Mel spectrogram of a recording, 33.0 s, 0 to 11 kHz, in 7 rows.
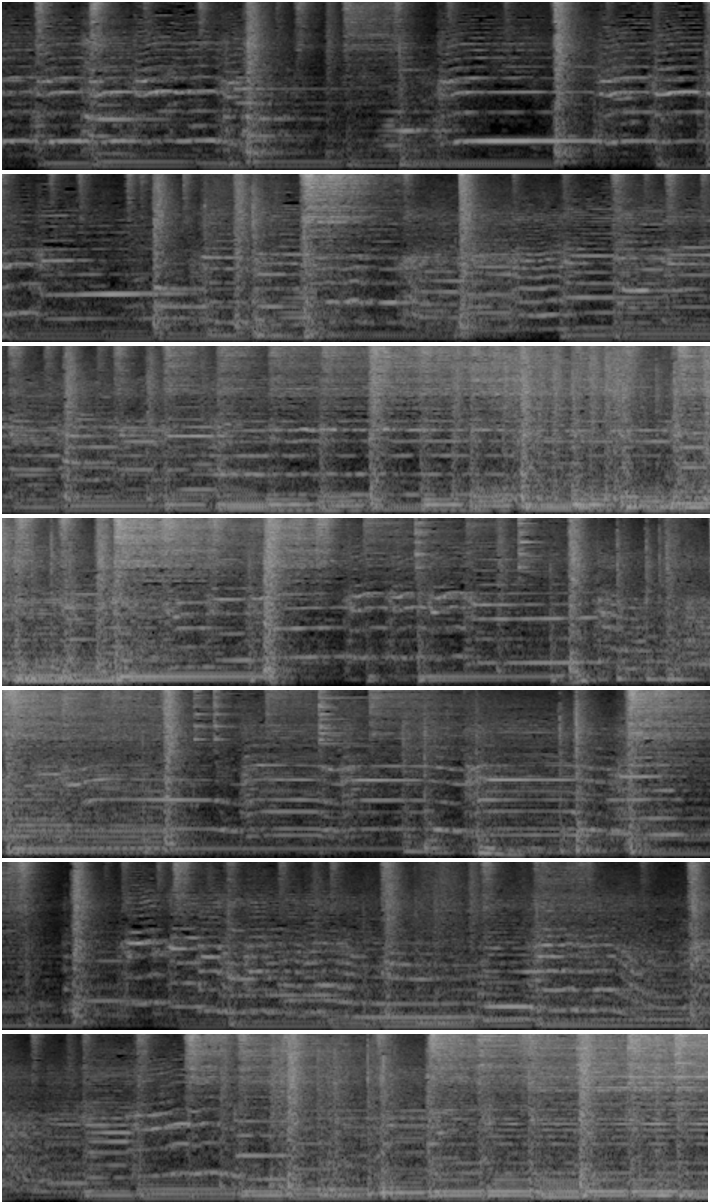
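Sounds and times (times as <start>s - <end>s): drum kit: 0.0s - 33.0s
electric guitar: 0.0s - 33.0s.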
